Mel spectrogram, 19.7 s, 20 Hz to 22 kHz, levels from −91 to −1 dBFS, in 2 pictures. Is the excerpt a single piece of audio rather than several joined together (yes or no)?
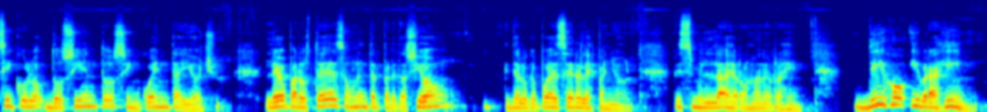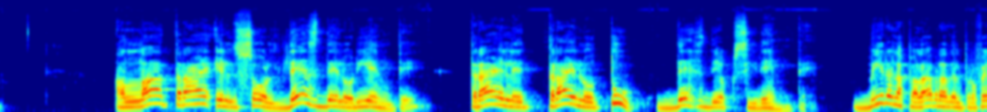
yes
